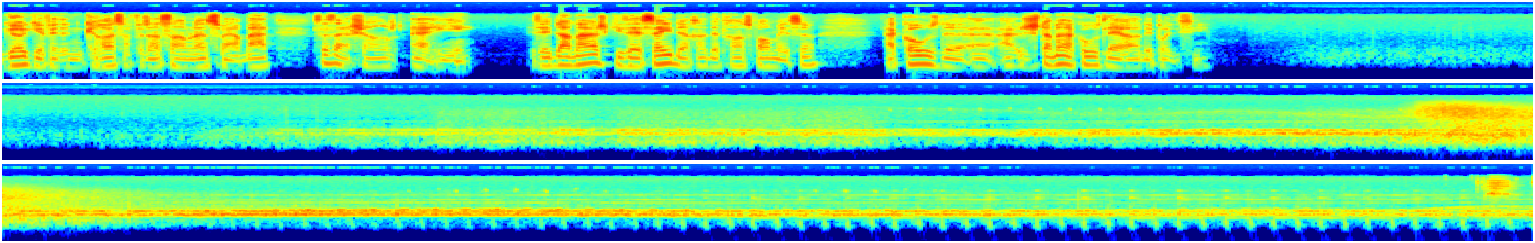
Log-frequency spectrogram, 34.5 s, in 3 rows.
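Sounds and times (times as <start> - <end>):
speech: 0.0 - 9.1
science fiction film trailer soundtrack: 13.7 - 34.4.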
